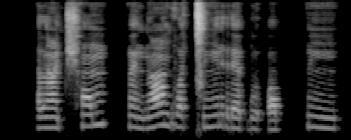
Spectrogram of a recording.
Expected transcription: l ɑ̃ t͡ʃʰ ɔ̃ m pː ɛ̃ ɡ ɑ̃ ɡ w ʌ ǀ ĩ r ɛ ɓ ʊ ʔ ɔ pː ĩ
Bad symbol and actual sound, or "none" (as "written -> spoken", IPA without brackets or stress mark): none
